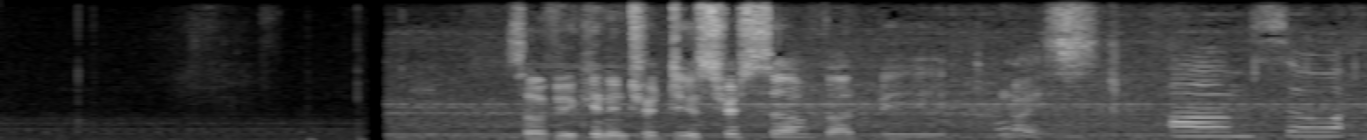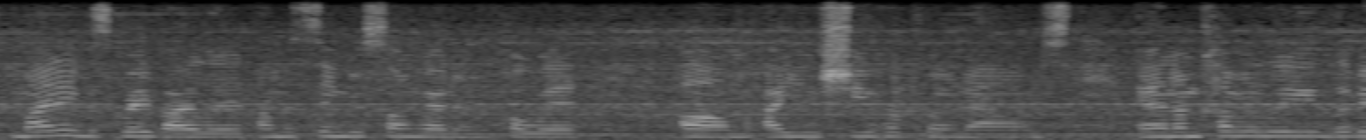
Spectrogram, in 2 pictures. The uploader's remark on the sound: Outside of the Amazon Spheres in Seattle! There might be some outside background noise.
